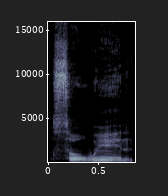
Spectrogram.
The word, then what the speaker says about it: Samhain: in modern times Samhain a Gaelic word pronounced so when is usually celebrated from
